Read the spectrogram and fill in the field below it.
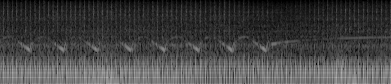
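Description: An emergency vehicle siren yelps in quick, repeated rising-and-falling wails, then holds a steadier tone, sounding over a dense, constant rumble of city street traffic.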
